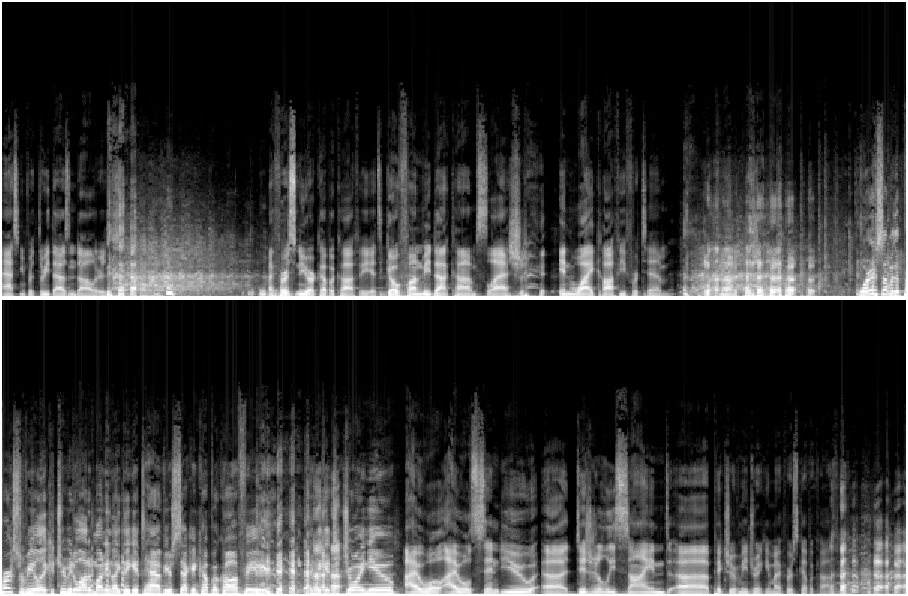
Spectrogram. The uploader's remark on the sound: Live from Zanies in Rosemont, IL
